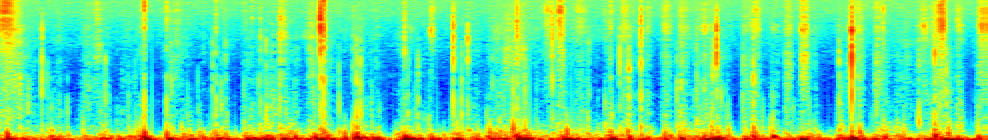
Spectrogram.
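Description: A thin floral plastic shower cap over the mic is scratched and squeezed with fingernails and fingertips. Dense, close crinkling and scratching run continuously, with many quick, muffled taps and a heavy low rumble with little high-end content.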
